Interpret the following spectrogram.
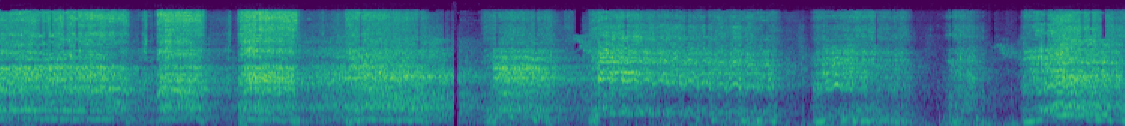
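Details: Horse neighing, from a collection of male, female and young horse sounds: a run of rough, harmonic whinnies in bursts, broken by short gaps, with some hoof thuds underneath.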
